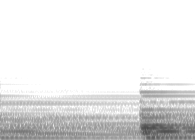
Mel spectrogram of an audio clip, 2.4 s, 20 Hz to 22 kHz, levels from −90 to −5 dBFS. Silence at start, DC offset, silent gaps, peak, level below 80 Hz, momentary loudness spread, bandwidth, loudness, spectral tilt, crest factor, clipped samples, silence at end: 0 s; under 0.1%; none; -22 dBFS; -68 dBFS; 21 LU; 2.6 kHz; -38 LUFS; -12 dB/octave; 18 dB; under 0.1%; 0 s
